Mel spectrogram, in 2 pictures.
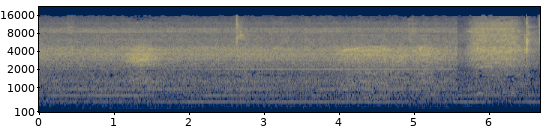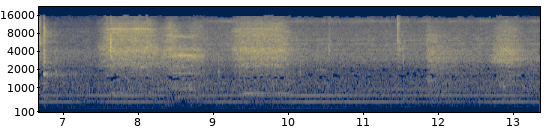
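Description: Brother BV7-870 robot loading system on a Speedio CNC machine in operation: a steady machine hum with several held tones, broken every second or two by short bursts of hiss, with two sharp clicks a little past the middle.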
